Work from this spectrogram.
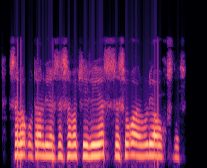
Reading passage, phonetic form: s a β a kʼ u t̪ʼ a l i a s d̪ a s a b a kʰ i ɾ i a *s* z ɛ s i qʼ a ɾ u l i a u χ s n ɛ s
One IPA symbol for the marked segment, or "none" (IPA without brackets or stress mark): s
